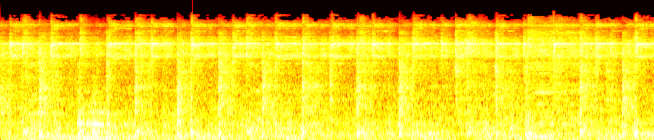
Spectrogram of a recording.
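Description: Big band playing live, an upbeat number with a steady beat of about two strokes a second: bright jingling high percussion on each beat over horns and bass.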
